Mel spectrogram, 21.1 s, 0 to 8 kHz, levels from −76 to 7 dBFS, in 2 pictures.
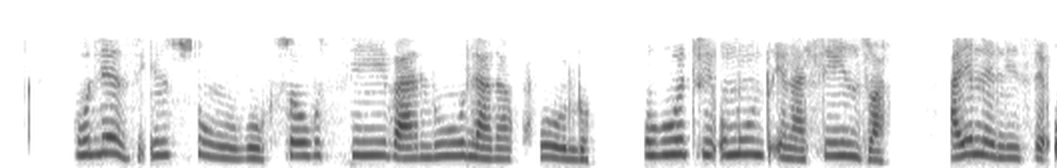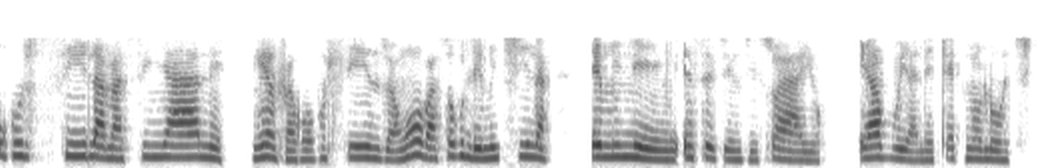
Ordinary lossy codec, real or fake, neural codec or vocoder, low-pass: AAC, 16 kbps; fake; codec, 16 kHz, 4 kbps, X-Codec, HuBERT features, trained on general audio; 7.2 kHz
